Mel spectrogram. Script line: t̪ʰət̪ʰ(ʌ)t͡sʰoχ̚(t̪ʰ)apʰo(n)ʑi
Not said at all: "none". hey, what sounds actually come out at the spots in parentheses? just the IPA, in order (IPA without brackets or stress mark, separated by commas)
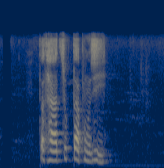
a, t̪, ŋ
